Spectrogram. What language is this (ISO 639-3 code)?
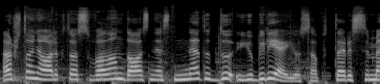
lit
